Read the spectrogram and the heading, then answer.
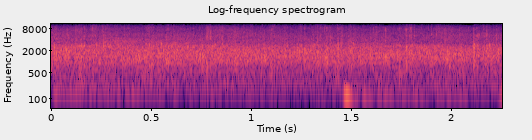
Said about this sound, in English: I didn't know you clapped for questions, but I understand this group wants to listen to this.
